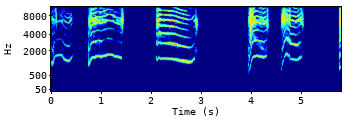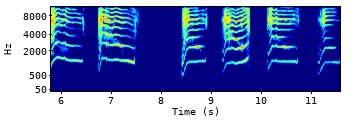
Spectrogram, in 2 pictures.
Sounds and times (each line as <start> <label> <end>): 0.0 kitten is meowing 1.5
2.1 kitten is meowing 3.0
4.0 kitten is meowing 5.1
5.8 kitten is meowing 7.6
8.4 kitten is meowing 11.5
